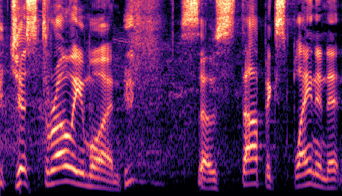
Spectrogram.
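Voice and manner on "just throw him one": louder, slower, laughing through it; laughing emphatic repeat. Real, not acted. Preacher laughing at his own point to the church, loud and slow. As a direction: push it out again with a laugh.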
